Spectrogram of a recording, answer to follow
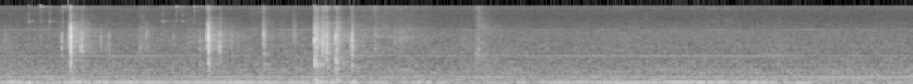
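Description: Computer keyboard keystrokes: a handful of scattered key presses in the first three seconds or so. A steady low hum runs underneath.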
